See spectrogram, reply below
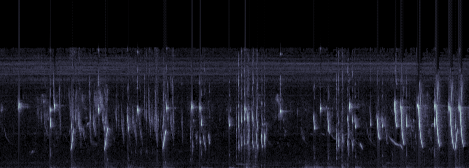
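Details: Several saffron finches at a feeding spot give high, thin twittering notes that build into a dense run of bright down-slurred chirps toward the end, voices overlapping throughout.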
